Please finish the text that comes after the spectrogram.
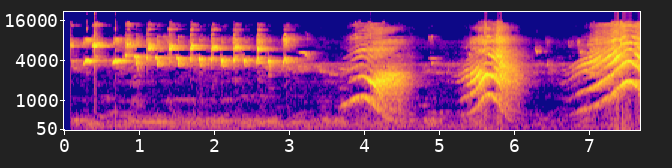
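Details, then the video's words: Sulawesi myna, locally called raja perling, opening with a quick run of high, repeated chirping notes. Three loud, harsh, rising-and-falling squawking calls follow, spaced about two seconds apart. "BURUNG RAJA PERLING ‼️suaranya merdu sekali"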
